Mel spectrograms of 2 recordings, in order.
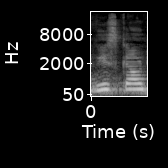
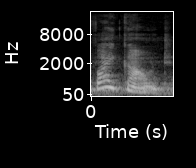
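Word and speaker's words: viscount: এটার উচ্চারণটা ভিসকাউন্ট হবে না, উচ্চারণ হবে ভাইকাউন্ট।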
